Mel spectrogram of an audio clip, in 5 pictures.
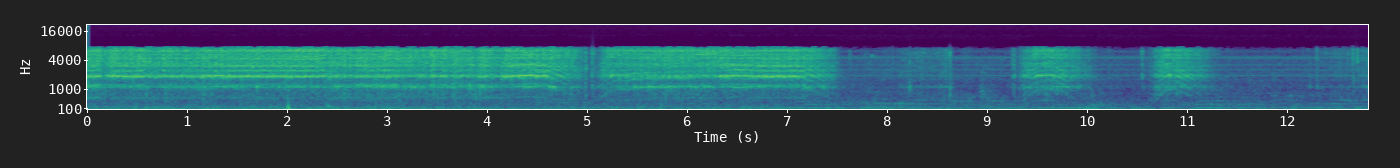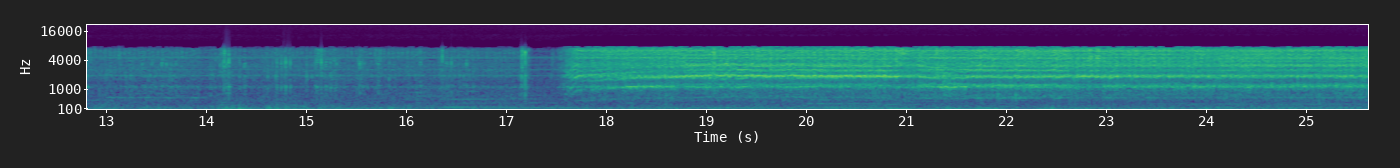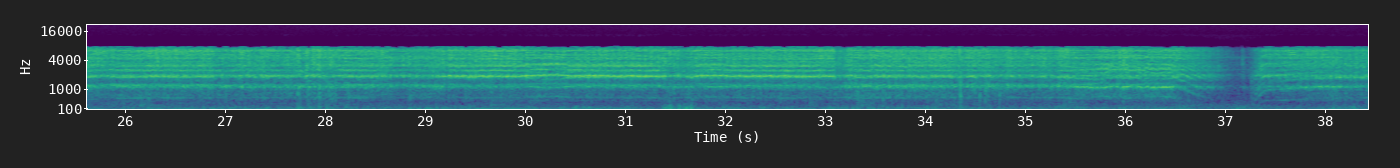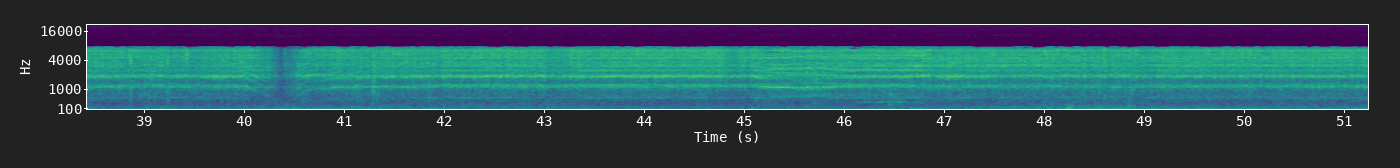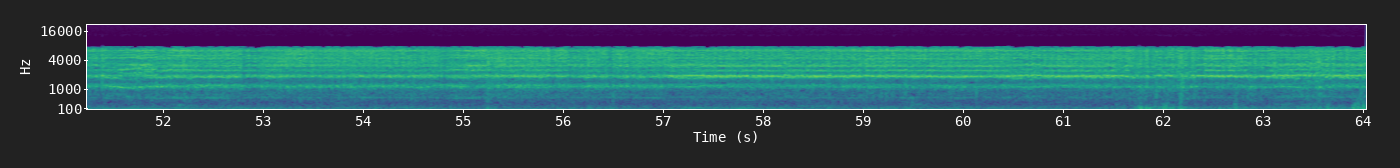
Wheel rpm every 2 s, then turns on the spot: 160, 160, 100, 100, 20, 20, 10, 10, 30, 150, 160, 160, 160, 160, 160, 160, 160, 160, 100, 150, 110, 160, 160, 160, 160, 160, 160, 160, 160, 160, 160, 160.
12-16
